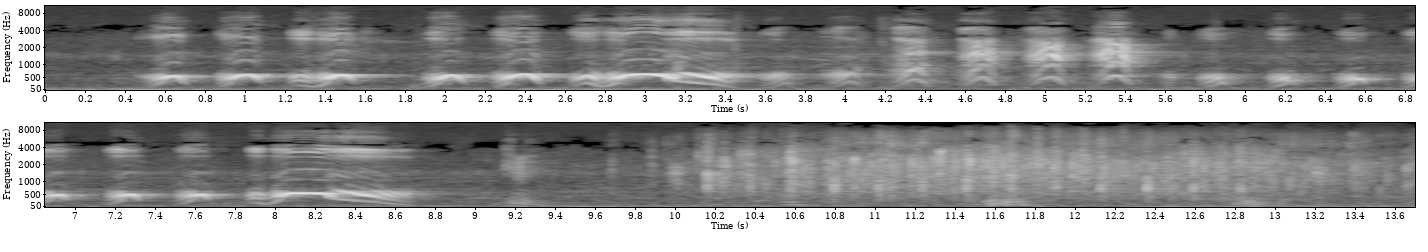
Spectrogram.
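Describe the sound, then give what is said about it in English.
A person imitates a hoot owl with a long, rhythmic run of loud hooting calls that rise in a rapid cackling series, followed by a burst of broad, rustling crowd noise. “And I'm sure a lot of you Florida crackers and Georgia crackers can recognize a hoot owl.”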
